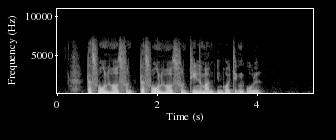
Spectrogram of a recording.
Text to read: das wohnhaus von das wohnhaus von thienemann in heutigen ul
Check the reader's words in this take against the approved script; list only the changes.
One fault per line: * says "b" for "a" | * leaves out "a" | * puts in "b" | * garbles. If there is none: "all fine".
all fine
